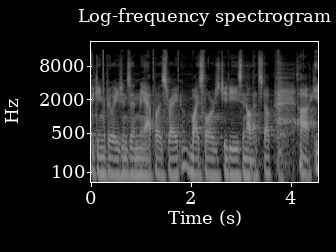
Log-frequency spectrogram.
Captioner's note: none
